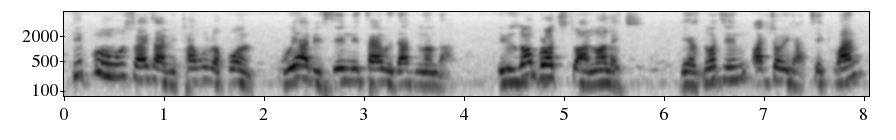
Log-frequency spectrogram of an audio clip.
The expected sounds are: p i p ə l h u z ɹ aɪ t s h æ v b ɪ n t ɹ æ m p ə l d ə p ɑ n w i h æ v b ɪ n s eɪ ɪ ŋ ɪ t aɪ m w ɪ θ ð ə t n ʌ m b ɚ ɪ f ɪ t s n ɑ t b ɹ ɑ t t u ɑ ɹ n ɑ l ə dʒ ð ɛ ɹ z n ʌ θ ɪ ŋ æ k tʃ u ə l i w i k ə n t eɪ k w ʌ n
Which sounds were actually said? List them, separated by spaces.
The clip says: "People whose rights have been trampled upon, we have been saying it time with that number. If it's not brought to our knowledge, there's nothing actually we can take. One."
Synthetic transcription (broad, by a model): p i p l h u s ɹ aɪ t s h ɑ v b ɪ n t ɹ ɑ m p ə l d ə p ɑ n w i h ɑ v b ɪ n s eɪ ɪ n ɪ t aɪ m w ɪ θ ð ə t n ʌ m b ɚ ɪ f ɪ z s n ɑ t b ɹ ɑ t t u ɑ n ɑ l ə dʒ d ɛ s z n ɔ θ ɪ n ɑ k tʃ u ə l w i k ə n t eɪ k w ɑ n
